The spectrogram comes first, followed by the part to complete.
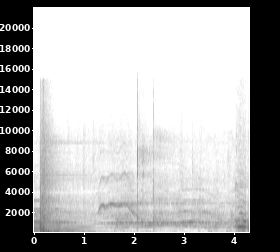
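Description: Live band ending a song: a sustained chord is cut off by a loud final hit of drums and cymbals right at the start, ringing out and fading over about a second. A faint held note lingers through the quieter rest.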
